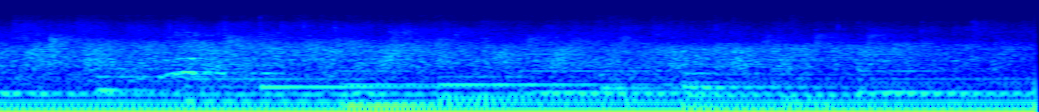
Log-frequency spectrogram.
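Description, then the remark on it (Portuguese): A church audience claps steadily for the Lord throughout, a dense, continuous crackle of many hands, with low sustained keyboard-like tones droning underneath. “Aplaude o Senhor então em nome de Jesus.”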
